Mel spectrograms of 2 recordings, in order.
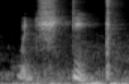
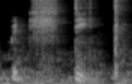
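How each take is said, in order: First: Said in the usual way. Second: Whisper. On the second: Acted. Whispered repeat.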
